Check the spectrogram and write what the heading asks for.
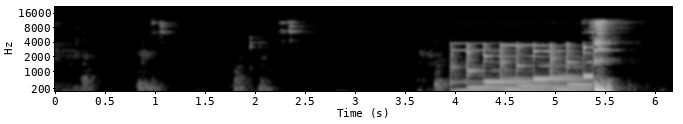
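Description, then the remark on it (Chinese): A phone ringtone for an incoming call plays a bright melody of stepping electronic tones for about a second and a half during a recording, then cuts off abruptly with a click, following a few faint, brief murmurs. “不好意思，刚才有个 好，没事儿， 有一个广告广告断点， 嗯，好， 电话来着”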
